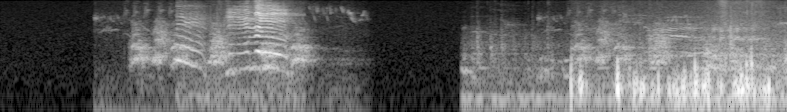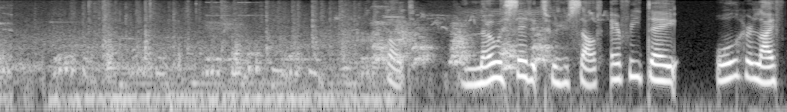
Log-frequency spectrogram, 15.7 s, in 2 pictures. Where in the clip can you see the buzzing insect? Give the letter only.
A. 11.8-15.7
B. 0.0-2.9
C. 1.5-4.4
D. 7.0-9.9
D.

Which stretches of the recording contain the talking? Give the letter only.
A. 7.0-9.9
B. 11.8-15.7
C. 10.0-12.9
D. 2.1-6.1
B.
